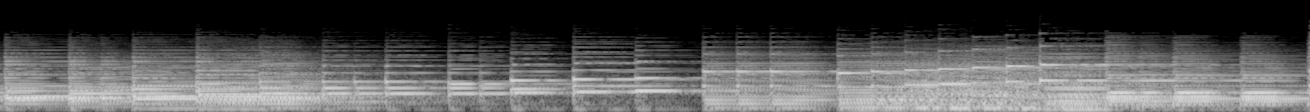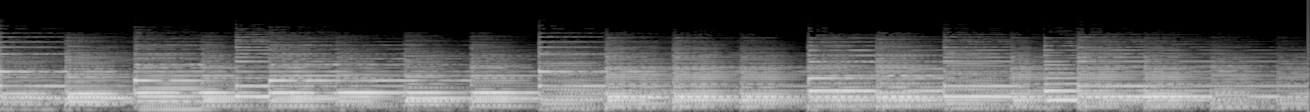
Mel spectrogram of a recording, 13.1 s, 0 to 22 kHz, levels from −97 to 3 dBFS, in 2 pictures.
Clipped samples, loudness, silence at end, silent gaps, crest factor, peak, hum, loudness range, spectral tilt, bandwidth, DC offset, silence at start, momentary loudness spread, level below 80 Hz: under 0.1%; -16 LUFS; 0 s; none; 12 dB; -4 dBFS; none; 3 LU; -8.5 dB/octave; 6.8 kHz; under 0.1%; 0 s; 6 LU; -38 dBFS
